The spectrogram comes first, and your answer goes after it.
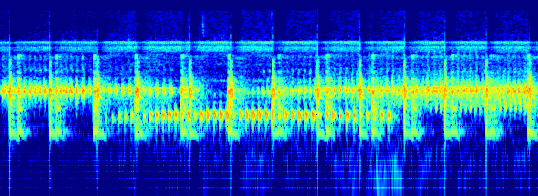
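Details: Toads, frogs and treefrogs calling together: sharp knocking notes spaced about half a second apart, with a fast, even trill rattling through the middle and a constant ringing tone underneath.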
